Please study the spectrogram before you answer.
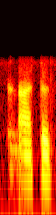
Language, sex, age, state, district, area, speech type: Sanskrit, male, 18-30, Kerala, Thiruvananthapuram, urban, conversation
